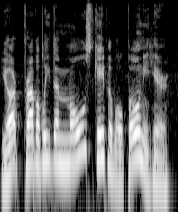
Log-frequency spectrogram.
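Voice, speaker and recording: A man voicing a modest young male unicorn pony, soft-spoken and earnest, in a storybook reading. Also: high voice, big pitch swings, moderate pace, dry recording, lo-fi sound, voice pushed up. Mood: gentle reassurance.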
